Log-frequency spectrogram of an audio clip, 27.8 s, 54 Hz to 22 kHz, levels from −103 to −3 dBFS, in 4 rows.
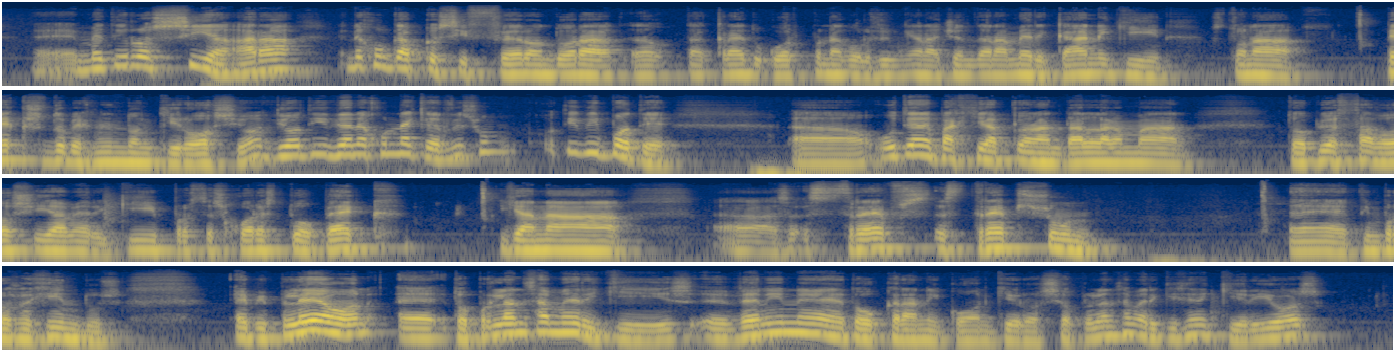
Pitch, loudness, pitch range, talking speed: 130 Hz, -26 LUFS, 120-150 Hz, 150 wpm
